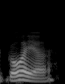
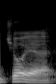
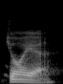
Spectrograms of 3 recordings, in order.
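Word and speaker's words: Gioia: But anyway, on to our entertainment, film and news and TV news with Goya. Hello. How are you doing today, actually Joya. It's actually pronounced like Joya.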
